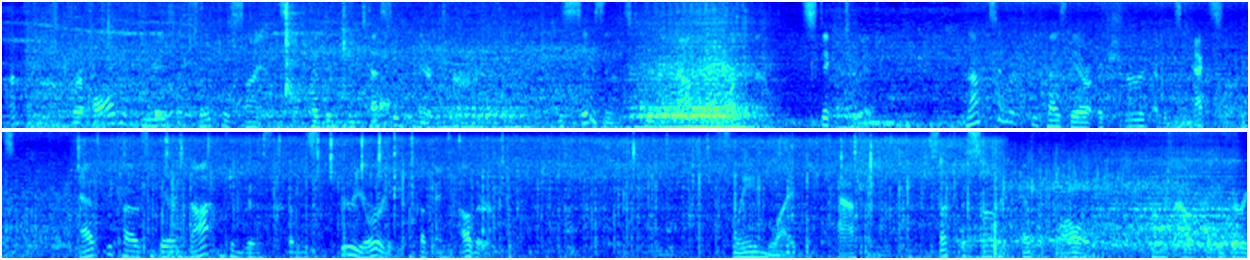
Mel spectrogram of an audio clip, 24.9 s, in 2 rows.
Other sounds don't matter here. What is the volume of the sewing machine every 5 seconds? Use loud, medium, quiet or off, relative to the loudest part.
medium, loud, off, off, medium.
